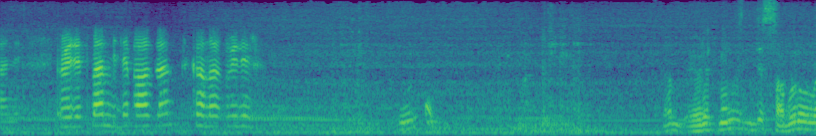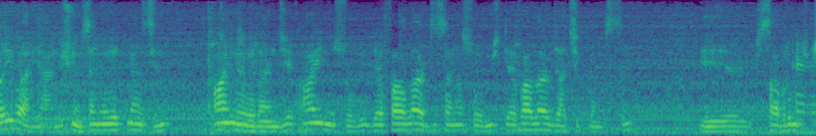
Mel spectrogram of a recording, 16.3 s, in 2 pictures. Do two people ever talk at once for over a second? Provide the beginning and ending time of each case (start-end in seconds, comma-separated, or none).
none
